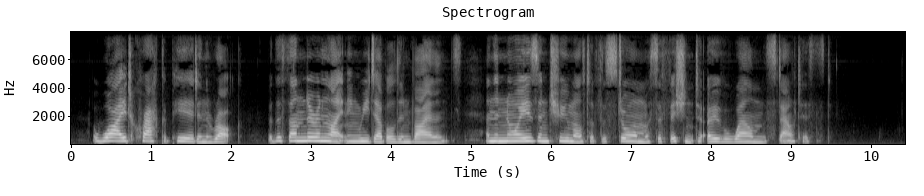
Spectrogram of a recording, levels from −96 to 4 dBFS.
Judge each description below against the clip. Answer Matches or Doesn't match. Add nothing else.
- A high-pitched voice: Matches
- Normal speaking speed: Matches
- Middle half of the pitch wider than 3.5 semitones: Doesn't match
